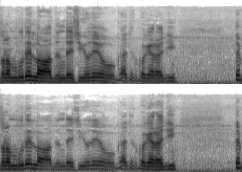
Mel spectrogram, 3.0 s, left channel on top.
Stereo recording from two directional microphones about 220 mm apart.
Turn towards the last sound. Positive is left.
turn(degrees=-5)  # may be behind; listen again after turning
